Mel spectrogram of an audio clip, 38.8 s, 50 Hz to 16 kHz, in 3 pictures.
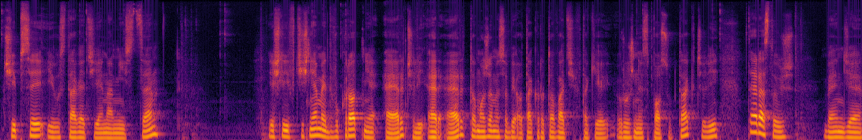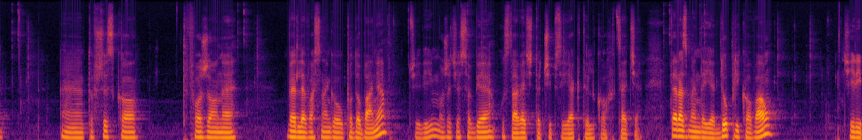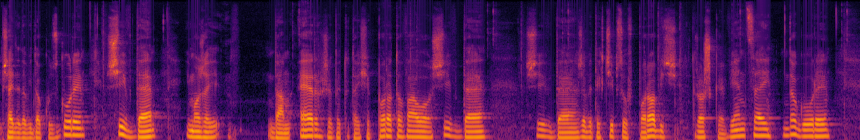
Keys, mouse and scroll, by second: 1.2 g, 1.8 click, 2.7 r, 4.5 g, 5.1 click, 6.2 r, 10.7 g, 11.0 middle click, 11.9 g, 13.3 middle click, 14.3 click, 14.7 middle click, 15.8 g, 16.8 middle click, 18.7 middle click, 18.7 r, 20.1 middle click, 20.8 shift+middle click, 21.4 middle click, 22.9 shift+click, 23.7 middle click, 25.1 shift+middle click, 25.2 shift+middle click, 26.1 KP_7, 27.4 shift+d, 30.6 middle click, 32.0 shift+d, 33.7 shift+d, 34.6 middle click, 35.7 g, 37.1 middle click, 38.5 click.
